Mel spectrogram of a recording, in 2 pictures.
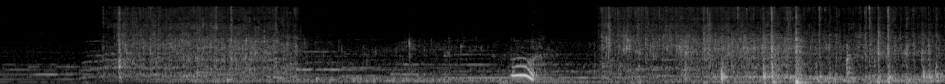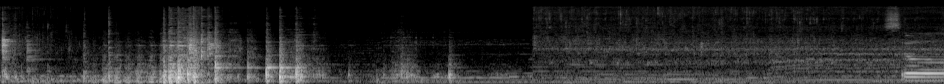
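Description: Hot boiling water poured from a pot through a metal colander into a stainless steel sink, draining off the salty first boil of salt beef and pig's tail; the splashing starts about a second in, is loudest about eleven seconds in and stops near the end. Background music plays throughout.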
